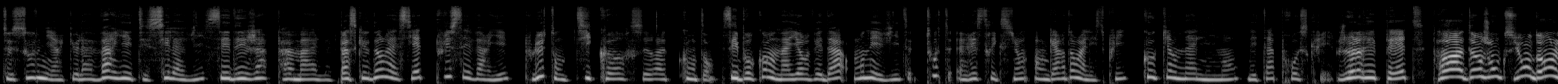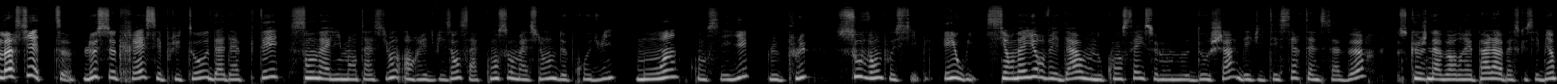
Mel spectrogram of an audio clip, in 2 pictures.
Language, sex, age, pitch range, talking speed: French, female, 10-29, 225-290 Hz, 175 wpm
